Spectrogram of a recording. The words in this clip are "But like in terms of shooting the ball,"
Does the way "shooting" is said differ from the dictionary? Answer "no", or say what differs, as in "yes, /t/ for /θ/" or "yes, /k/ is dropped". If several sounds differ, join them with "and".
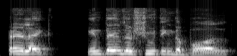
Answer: no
